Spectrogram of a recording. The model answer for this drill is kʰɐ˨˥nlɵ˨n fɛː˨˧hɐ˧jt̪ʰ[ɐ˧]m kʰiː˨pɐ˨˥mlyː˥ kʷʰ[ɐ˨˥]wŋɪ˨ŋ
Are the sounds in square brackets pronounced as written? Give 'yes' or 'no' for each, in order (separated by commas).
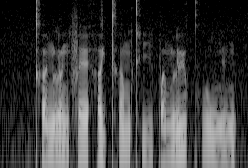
no, no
